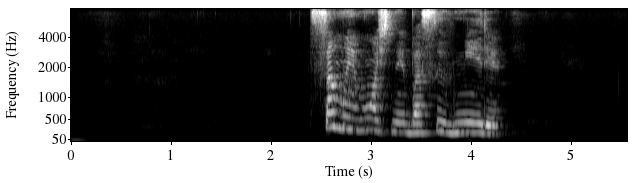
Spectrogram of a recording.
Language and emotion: Russian, positive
